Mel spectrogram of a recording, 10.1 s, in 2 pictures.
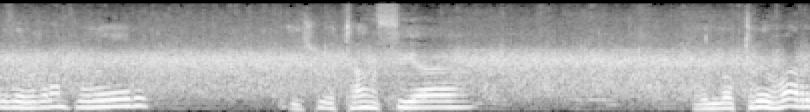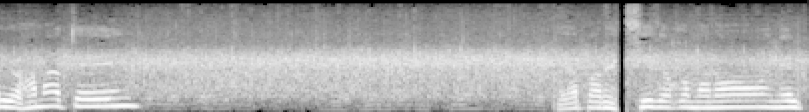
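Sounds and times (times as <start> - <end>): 
speech: 0.0 - 1.1, 1.8 - 3.1, 4.4 - 6.0, 8.5 - 10.1
audience ovation applause: 0.0 - 10.1.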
